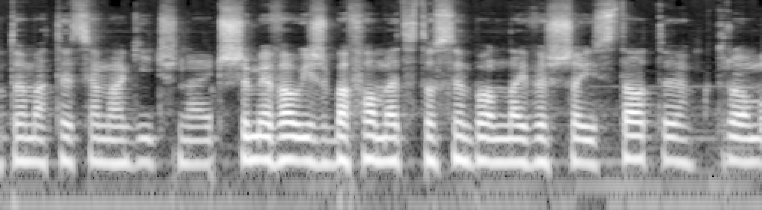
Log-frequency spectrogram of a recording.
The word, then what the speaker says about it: Baphomet: Baphomet to postać, czyta się Baphomet, kurwa, jestem debilem, która skojarzyła mi się początkowo z diabłem.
